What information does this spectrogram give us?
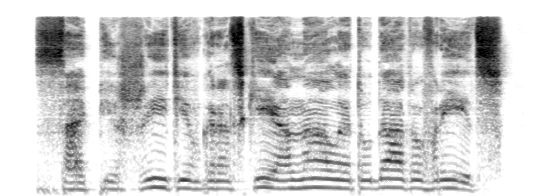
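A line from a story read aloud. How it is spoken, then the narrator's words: Whisper, burgomaster. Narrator (Russian): прошептал бургомистр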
